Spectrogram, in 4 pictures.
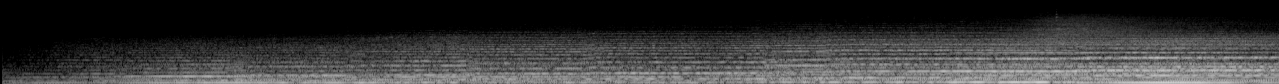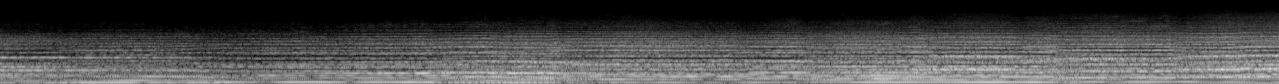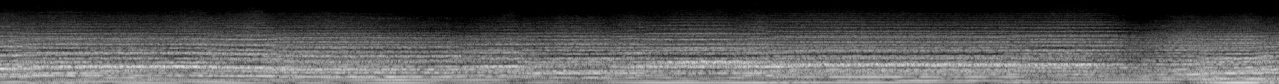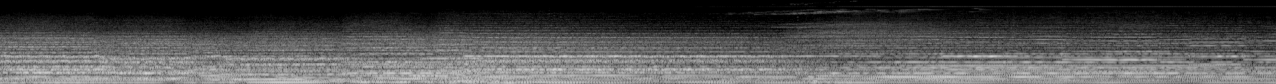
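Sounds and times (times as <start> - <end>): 
grand background music: 0.0 - 51.1.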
